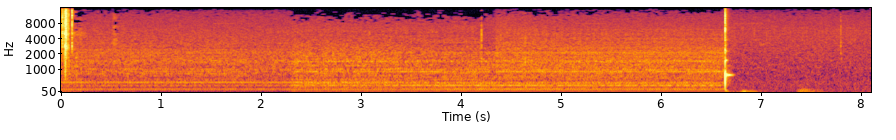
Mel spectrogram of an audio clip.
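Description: A kitchen appliance hums steadily and gets a little louder about two seconds in. The hum stops with a sharp click near the end.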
